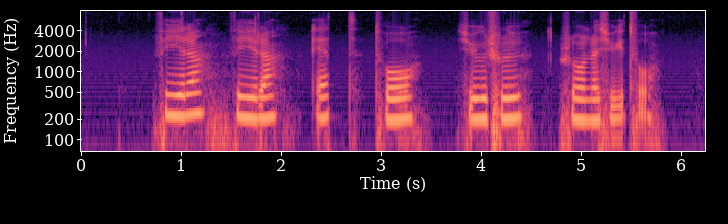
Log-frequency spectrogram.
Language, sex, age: Swedish, female, 17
